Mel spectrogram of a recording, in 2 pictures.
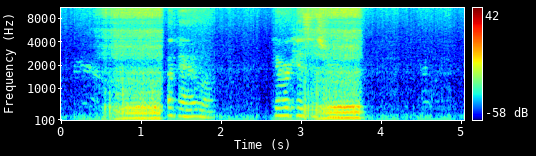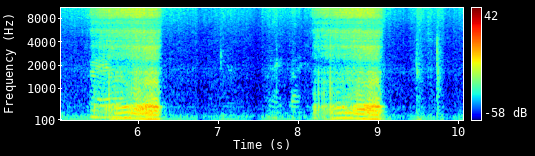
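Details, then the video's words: Sleeping dog snoring loudly; long rattling, throaty snores come about every two to three seconds in four bursts, each a rough buzzing drone with a low rumble, separated by quieter breaths. "epic snoring"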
